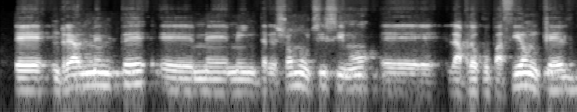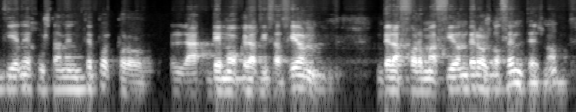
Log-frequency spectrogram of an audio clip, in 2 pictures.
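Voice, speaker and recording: A man speaks in a strong Madrid accent. His pace is very slow. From Madrid, Spain. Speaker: education specialist. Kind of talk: podcast panel discussion. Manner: hesitant, many fillers.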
